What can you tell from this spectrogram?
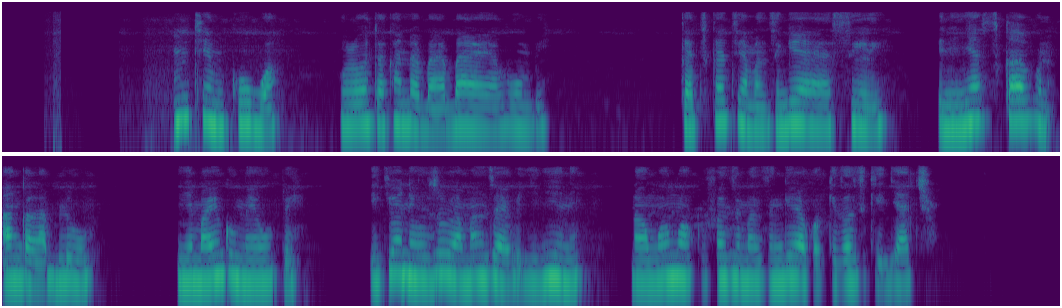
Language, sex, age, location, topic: Swahili, female, 25-35, Dar es Salaam, agriculture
